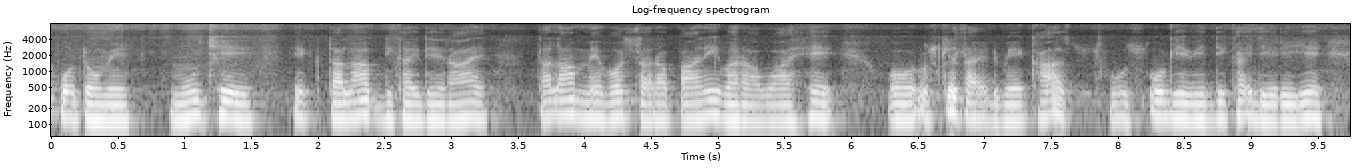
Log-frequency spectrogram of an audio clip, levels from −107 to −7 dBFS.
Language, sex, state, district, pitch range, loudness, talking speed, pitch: Hindi, male, Bihar, Kishanganj, 120-135 Hz, -18 LUFS, 170 wpm, 125 Hz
